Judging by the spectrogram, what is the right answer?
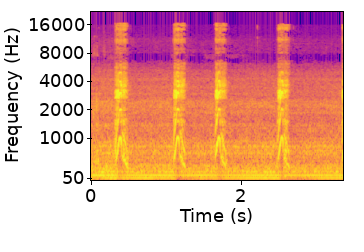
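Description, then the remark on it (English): A sugar glider barks in a steady series of five short, sharp yips spaced roughly a second apart, clear over a low constant hum. “That's just them barking.”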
